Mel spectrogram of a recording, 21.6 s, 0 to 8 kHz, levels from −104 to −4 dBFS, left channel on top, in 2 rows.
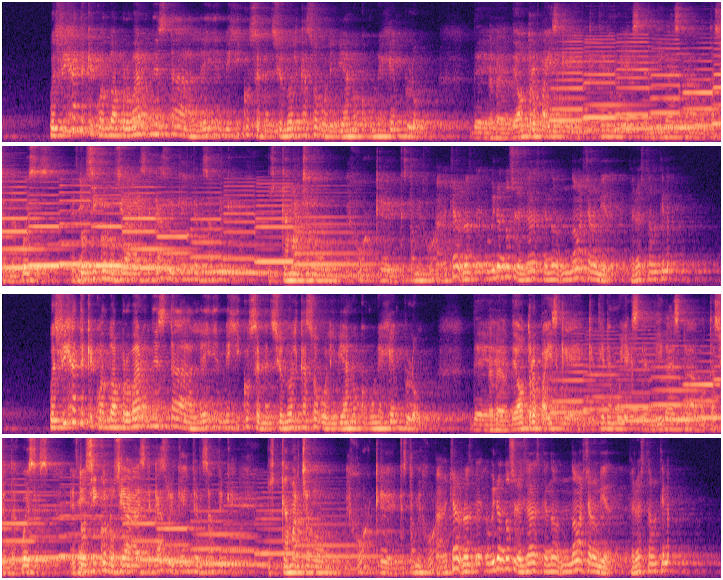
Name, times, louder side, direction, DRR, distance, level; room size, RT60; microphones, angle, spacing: voice 1, 0.7-6.3 6.6-17.3, right 2 dB, 75° right, 7 dB, 1.2 m, -23 dB
voice 2, 7.3-7.6 11.9-12.1 17.3-20.8, right 3 dB, 35° right, 10 dB, 0.4 m, -21 dB
Wind instrument woodwind instrument, 8.1-16.6, left 3 dB, 70° left, 1.4 m, -23 dB
12.0 x 11.5 x 8.6 m, 2.3 s
head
